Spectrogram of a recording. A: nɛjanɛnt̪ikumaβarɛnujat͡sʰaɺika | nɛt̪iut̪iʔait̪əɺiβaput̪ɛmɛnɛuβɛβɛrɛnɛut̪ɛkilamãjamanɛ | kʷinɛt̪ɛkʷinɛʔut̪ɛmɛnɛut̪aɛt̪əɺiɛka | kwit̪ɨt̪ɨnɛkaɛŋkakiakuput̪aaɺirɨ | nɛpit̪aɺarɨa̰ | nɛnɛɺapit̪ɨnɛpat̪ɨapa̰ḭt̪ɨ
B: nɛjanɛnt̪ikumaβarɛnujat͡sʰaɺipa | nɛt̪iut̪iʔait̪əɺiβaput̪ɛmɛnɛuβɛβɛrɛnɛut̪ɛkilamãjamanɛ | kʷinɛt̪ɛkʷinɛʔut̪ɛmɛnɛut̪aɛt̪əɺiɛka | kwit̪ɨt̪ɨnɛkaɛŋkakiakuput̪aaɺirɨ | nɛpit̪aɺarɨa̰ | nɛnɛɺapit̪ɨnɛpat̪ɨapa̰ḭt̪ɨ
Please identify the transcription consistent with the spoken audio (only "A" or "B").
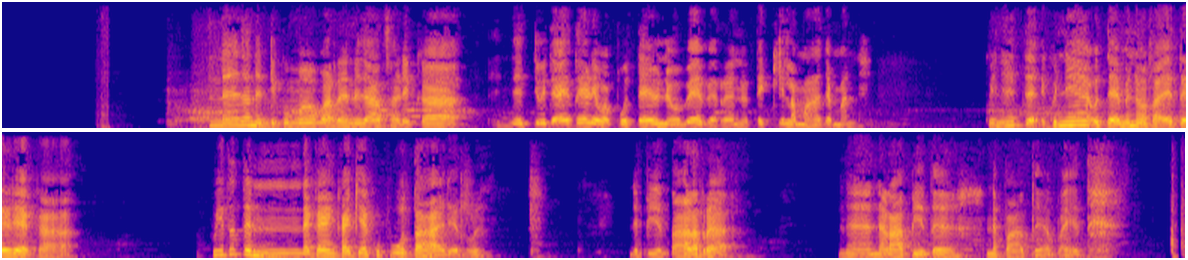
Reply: A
